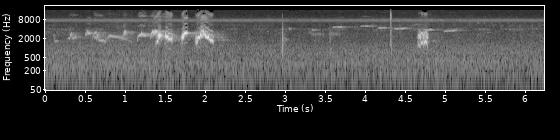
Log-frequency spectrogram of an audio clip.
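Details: A new decoy red-whiskered bulbul kept for trapping sings ché style: soft warbling builds into a loud burst of three sharp, slurred whistled notes, then scattered quiet chirps and clicks. A constant faint high-pitched whine runs underneath.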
